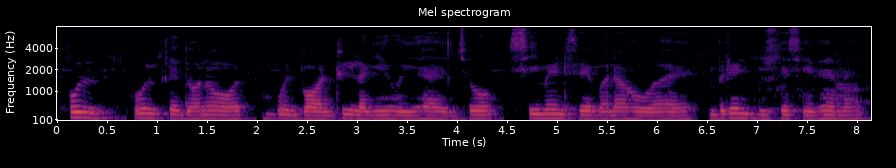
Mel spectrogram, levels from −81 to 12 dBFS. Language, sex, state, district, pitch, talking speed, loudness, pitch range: Hindi, male, Chhattisgarh, Bastar, 130 Hz, 135 wpm, -38 LUFS, 120-135 Hz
